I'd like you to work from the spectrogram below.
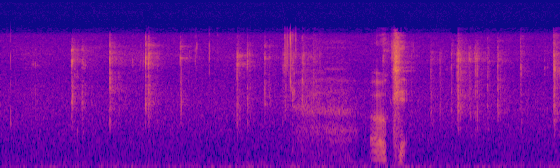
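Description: Soft, quick keystrokes on a computer keyboard patter along steadily at close range, with a brief louder clatter near the end and a short spoken word from a nearby voice.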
